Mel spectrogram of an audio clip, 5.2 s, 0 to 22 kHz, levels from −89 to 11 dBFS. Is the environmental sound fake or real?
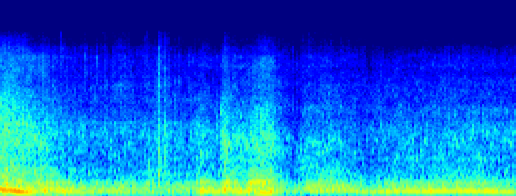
fake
